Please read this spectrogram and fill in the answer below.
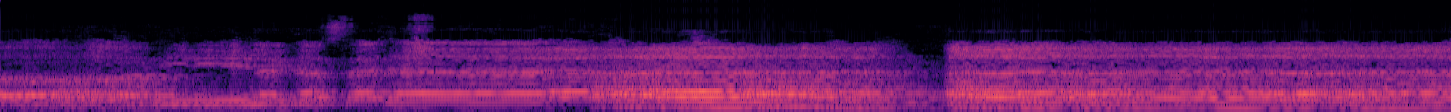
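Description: A man chanting a drawn-out melismatic phrase of the Coptic Orthodox liturgy, holding long notes without clear words, with short breaks for breath about two and a half seconds in and about seven seconds in.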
